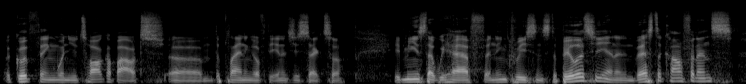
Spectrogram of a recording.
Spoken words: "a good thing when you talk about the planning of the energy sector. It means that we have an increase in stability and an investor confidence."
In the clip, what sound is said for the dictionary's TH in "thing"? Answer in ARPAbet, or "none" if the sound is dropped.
TH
